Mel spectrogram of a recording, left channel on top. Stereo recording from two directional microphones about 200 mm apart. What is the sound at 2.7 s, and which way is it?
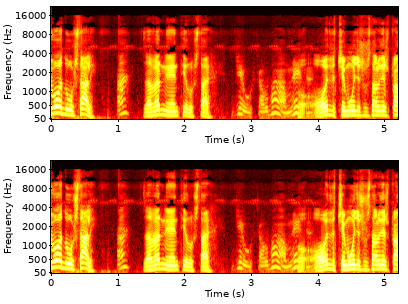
Speech, 5° right (ahead or behind).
